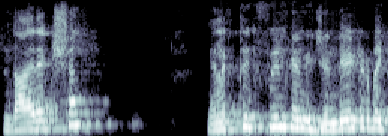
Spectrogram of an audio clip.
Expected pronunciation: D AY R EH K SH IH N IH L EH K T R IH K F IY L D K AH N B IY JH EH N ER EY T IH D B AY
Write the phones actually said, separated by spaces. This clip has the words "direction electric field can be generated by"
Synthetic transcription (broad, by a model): D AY R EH K SH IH N IH L EH K T R IH K F IY L D K AH N B IY JH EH N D EY T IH D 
